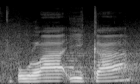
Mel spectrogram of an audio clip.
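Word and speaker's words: أولاء: Yang pertama lafadz ulai, u-nya dibaca pendek. Jadi wawunya koyok-koyok tidak ada. Ada penulisannya, tapi dalam cara bacanya tidak ada.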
